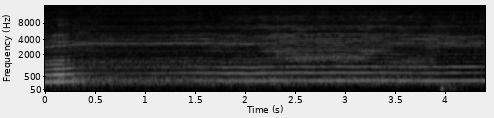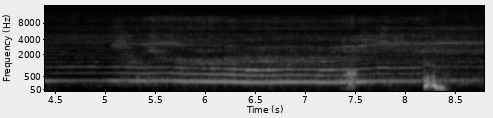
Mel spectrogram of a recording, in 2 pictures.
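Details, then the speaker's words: Nut milk maker that would not power on; drawing about 600 W, run on the smoothie setting. Steady high motor whine holding an even pitch, sagging only slightly under load: the motor spins smoothly, normal. "chọn sinh tố này để vài giây này đấy Các bạn nhìn nghe tiếng mơ quay"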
